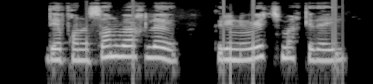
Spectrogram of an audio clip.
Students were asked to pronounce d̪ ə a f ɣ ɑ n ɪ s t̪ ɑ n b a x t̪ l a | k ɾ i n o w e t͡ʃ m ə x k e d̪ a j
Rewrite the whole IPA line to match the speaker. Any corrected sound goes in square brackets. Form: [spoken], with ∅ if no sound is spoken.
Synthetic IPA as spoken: d̪ ə a f ɣ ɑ n ɪ s t̪ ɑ n [w] a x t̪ l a | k ɾ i n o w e t͡ʃ m ə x k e d̪ a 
